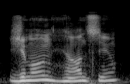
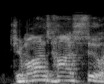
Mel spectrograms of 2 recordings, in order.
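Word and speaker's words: Djimon Hounsou: Okay, so Jimon Hansu is in this movie. Jimon Hansu. I thought that's the way you pronounced it.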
